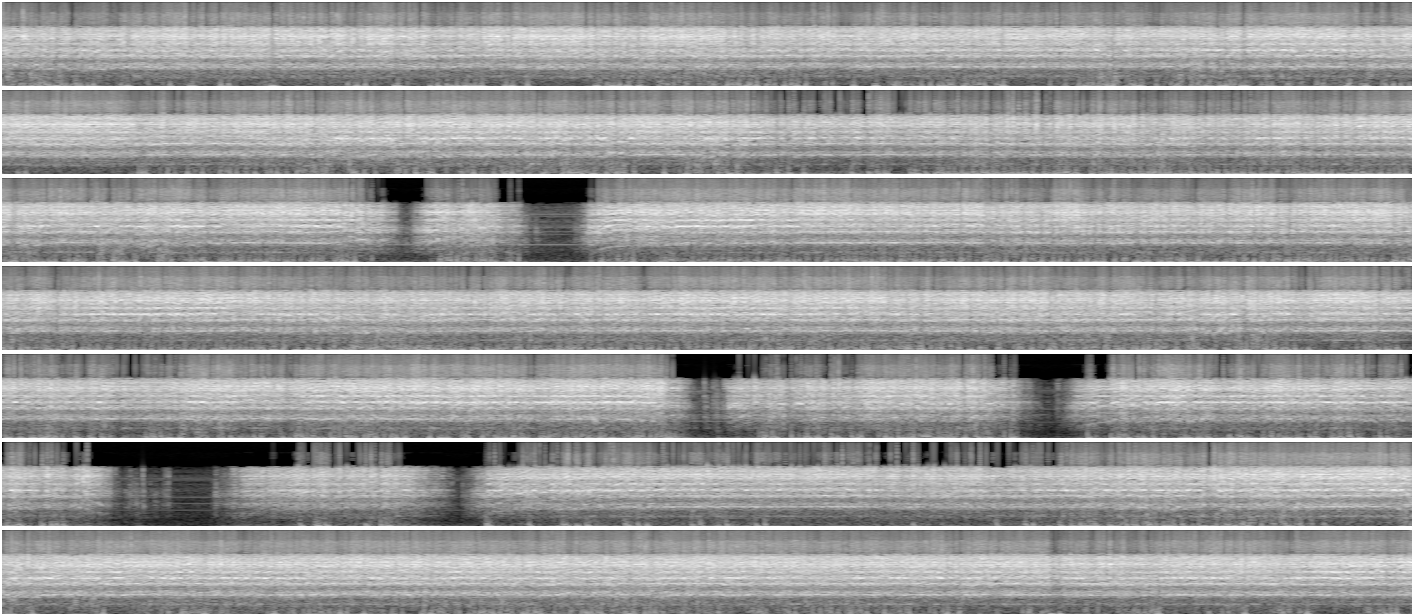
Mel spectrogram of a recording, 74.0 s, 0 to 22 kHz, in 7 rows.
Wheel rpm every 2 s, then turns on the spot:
210, 210, 210, 230, 220, 220, 210, 220, 220, 220, 230, 200, 80, 200, 220, 230, 220, 210, 230, 220, 230, 230, 220, 160, 170, 140, 170, 100, 140, 230, 220, 230, 230, 230, 230, 230, 220.
none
